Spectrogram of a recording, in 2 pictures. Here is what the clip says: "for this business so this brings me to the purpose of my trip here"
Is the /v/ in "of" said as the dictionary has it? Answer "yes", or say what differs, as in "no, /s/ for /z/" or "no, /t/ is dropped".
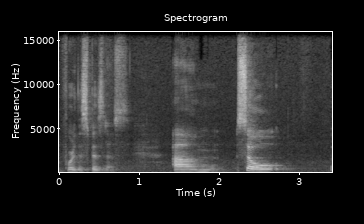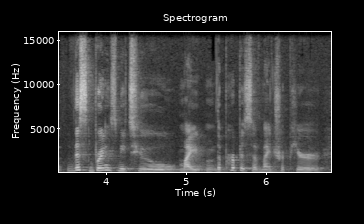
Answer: yes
